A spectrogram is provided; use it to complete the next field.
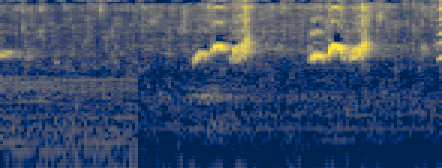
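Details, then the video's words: California thrasher singing in a California garden among fruiting fig trees: two rich, varied phrases of slurred, rising notes about a second apart, after a brief low rumble at the start. "If you hear that and you're in California, you'll know that beautiful, melodious bird is the California thrasher."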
